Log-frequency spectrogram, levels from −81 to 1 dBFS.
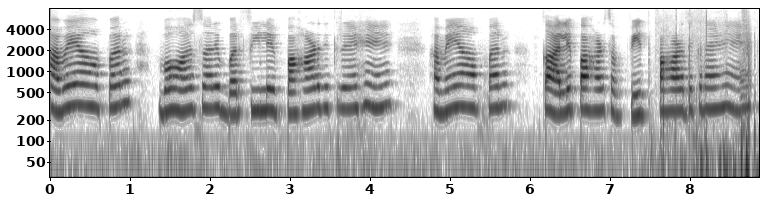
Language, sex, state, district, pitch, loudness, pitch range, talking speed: Hindi, female, Uttarakhand, Uttarkashi, 285 Hz, -20 LUFS, 275-300 Hz, 135 wpm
